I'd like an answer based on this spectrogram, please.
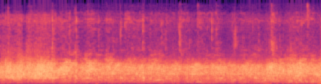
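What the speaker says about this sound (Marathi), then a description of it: "कैवल्याने धनश्रीसाठी आपण सगळ्यांनी जोरदार टाळ्या वाजवल्या पाहिजे" Steady, dense audience applause from a crowd at a stage event in the Konkan region, sustained and loud throughout without a break.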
